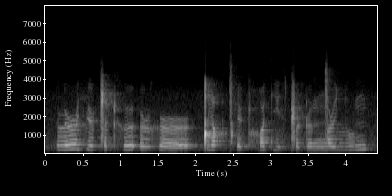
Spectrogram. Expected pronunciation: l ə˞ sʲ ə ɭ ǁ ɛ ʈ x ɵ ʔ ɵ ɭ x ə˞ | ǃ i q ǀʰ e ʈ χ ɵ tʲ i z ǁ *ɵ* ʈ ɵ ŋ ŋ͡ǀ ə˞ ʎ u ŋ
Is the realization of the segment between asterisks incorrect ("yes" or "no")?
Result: no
